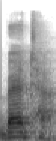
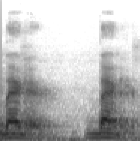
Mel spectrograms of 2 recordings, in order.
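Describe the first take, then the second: First: ব্যাঠা, "better" with a clear t and no r; crisp t in ব্যাঠা; British pronunciation. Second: American ব্যাডার, "better" with t as d; t softened to d in ব্যাডার; American pronunciation. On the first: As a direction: say ব্যাঠা as "ba-tuh". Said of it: "ওয়ার্ডের মধ্যকার টিকে". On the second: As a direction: say ব্যাডার as "ba-der". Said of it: "আমেরিকানরা উচ্চারণ করে থাকে". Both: Shown as a demonstration.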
